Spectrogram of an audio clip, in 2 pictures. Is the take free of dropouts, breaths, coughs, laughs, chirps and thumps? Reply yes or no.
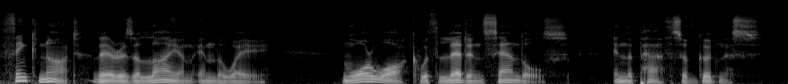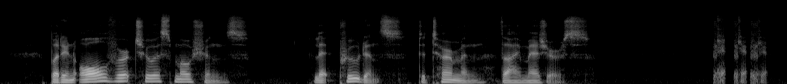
no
